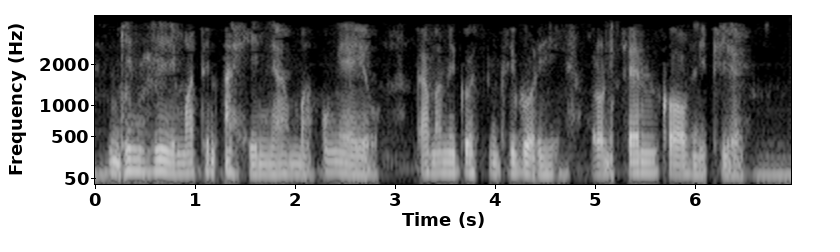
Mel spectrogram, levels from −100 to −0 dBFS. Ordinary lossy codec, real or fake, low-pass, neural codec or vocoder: MP3, 24 kbps; fake; 3.6 kHz; codec, 16 kHz, 8 kbps, FunCodec, trained on LibriTTS, 25 frames a second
